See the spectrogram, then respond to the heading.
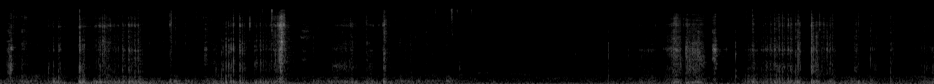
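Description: A utility knife blade shaves and scrapes a solid, partly carved green bar of soap, curling off long soap shavings. The sound is a quiet, bright, crisp rasping and crackling made of short scraping strokes, with a softer lull in the middle before the strokes pick up again.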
